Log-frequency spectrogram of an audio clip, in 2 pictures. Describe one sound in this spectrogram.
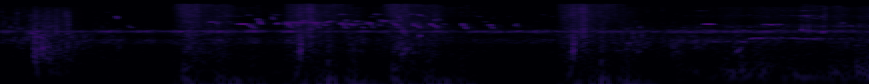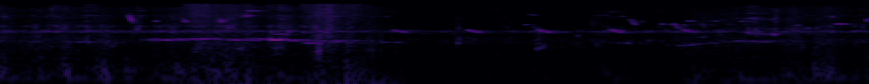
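A fishing reel clicks as the line is wound in.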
